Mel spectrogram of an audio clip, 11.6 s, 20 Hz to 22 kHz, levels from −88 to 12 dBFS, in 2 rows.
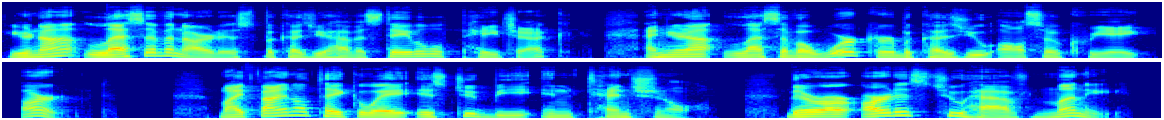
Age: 20-39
